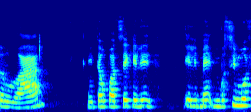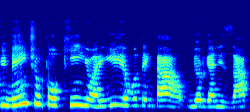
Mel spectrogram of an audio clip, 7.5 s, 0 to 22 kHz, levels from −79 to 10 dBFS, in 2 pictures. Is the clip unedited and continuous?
no; 1 cut; at 2.7 s

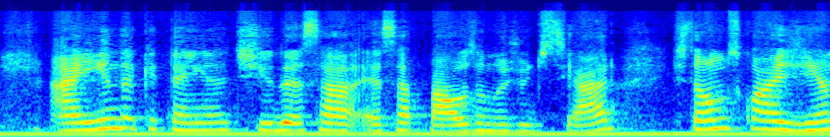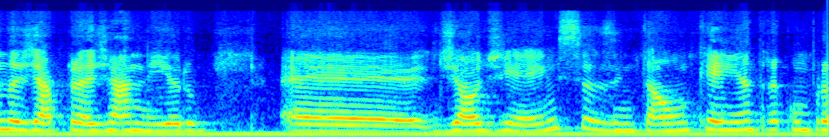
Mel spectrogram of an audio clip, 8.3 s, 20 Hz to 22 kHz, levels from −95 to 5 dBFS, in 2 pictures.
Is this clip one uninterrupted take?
yes; 0 cuts

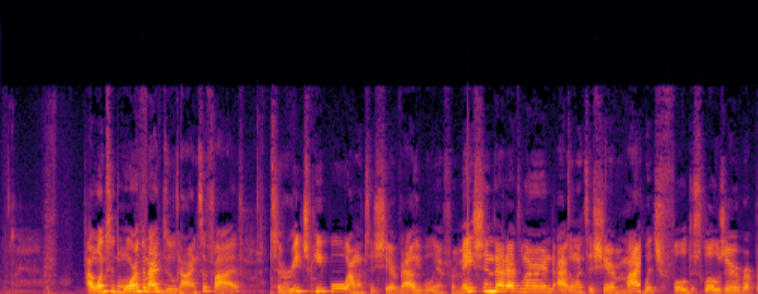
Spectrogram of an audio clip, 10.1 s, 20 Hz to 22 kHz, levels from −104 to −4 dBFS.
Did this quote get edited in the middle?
yes; 7 cuts; at 1.6 s, 2.0 s, 2.4 s, 3.6 s, 4.1 s, 7.6 s, 8.5 s

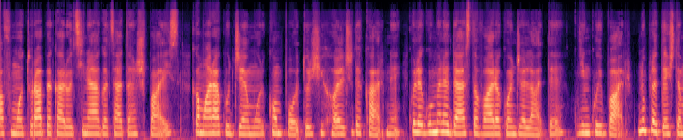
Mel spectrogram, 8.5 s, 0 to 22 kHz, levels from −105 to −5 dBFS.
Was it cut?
yes; 2 cuts; at 2.3 s, 7.2 s

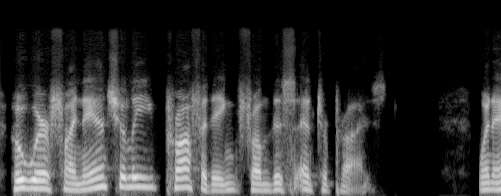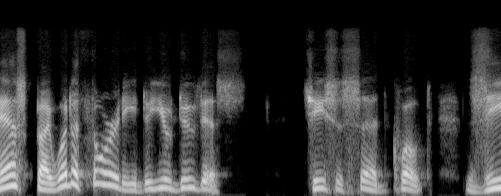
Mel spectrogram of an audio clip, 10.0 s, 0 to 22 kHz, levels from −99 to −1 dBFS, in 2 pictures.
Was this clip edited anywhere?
no; 0 cuts

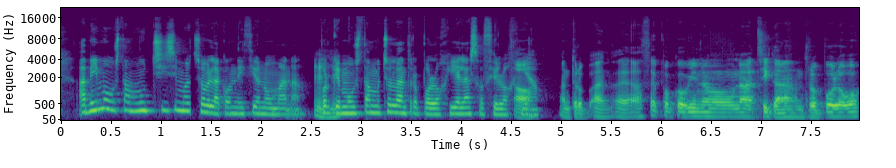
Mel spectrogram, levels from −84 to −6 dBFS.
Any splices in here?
yes; 1 cut; at 1.3 s

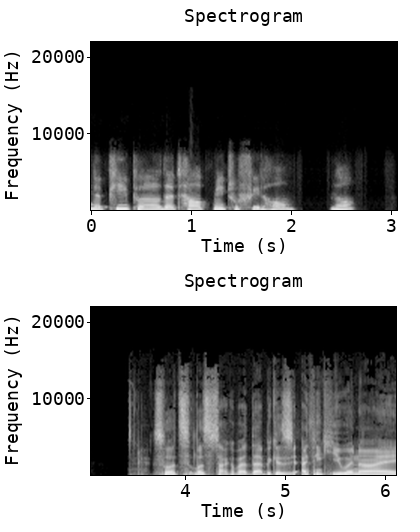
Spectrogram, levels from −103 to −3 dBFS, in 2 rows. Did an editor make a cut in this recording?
no; 0 cuts

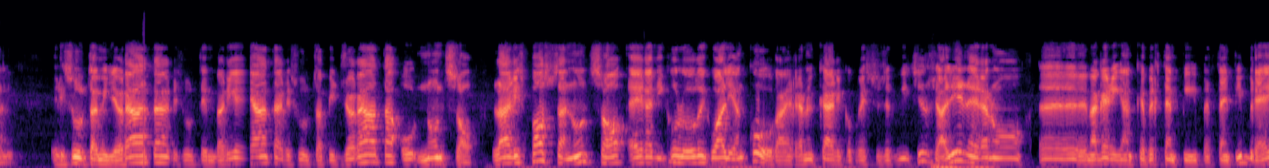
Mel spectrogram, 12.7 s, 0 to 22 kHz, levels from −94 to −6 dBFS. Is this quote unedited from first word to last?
no; 2 cuts; at 4.9 s, 10.3 s

